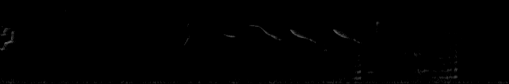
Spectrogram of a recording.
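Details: Saffron finch song as a series of clear, high whistled notes, each sliding downward, given in quick succession midway, followed by buzzier chips, against a steady hiss of background noise.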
